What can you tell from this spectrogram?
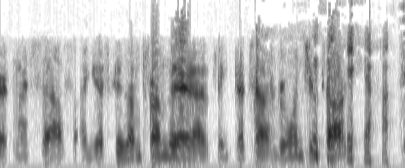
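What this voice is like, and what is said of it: Kentucky accent. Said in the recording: “what is wrong with my accent here? Now, but, that's just growing up in Kentucky ... some people find that accent charming ... It's very charming.”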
